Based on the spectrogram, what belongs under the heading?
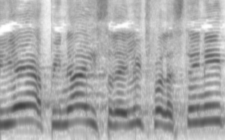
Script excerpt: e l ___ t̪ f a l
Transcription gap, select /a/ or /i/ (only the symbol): i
